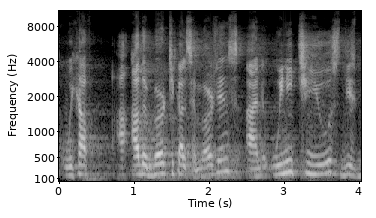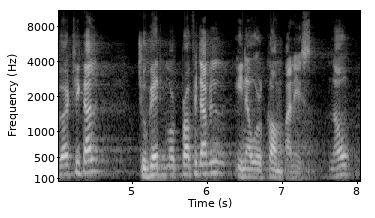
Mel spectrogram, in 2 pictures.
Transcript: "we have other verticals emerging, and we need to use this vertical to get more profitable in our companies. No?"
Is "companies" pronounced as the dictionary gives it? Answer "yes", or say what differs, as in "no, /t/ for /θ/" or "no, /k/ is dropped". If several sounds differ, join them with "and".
no, /s/ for /z/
